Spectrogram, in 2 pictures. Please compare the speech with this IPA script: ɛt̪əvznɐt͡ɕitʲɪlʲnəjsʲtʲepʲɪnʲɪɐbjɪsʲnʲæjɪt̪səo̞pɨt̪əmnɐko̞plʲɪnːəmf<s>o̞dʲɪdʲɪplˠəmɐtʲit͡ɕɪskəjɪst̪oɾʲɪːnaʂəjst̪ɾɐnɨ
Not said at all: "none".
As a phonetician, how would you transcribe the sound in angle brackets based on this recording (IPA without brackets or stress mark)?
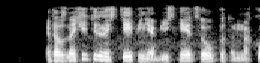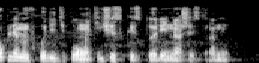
x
